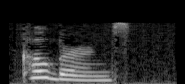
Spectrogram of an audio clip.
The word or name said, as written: cockburns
